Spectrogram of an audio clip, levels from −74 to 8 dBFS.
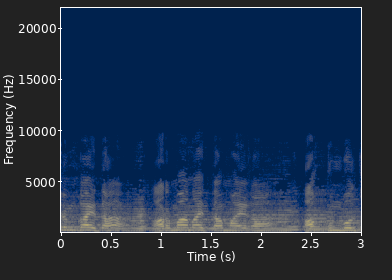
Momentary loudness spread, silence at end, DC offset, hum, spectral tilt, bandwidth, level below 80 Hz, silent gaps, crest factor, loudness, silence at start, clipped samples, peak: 5 LU; 0 s; under 0.1%; none; -5.5 dB/octave; 10 kHz; -68 dBFS; none; 18 dB; -22 LUFS; 0 s; under 0.1%; -4 dBFS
